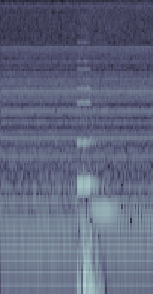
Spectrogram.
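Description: Steady mains hum in the broadcast audio. About a second in comes a brief low thump with a short tone that fades within half a second.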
